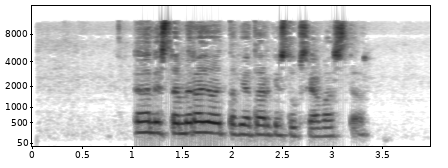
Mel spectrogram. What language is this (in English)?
Finnish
